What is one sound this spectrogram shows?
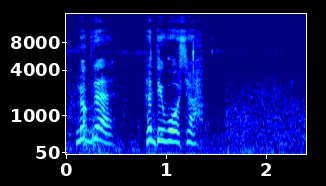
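A young woman speaks urgently.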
